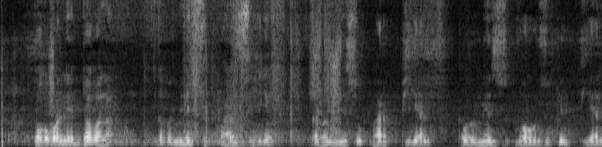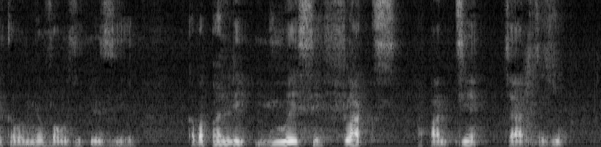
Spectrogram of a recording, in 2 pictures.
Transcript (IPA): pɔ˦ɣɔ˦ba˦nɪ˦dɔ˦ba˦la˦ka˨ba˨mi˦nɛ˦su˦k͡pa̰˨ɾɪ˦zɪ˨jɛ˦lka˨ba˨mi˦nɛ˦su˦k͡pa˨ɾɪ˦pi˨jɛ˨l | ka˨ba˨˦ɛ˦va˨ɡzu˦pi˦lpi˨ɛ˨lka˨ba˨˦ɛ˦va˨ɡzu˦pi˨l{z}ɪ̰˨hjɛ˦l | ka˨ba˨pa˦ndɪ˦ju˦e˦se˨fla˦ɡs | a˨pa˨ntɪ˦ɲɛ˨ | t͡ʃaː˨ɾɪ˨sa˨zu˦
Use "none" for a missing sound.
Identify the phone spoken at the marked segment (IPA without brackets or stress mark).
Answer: z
